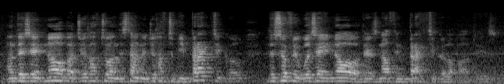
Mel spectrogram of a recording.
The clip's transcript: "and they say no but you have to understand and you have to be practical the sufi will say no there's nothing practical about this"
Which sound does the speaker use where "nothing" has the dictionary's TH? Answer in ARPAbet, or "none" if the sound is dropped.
TH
